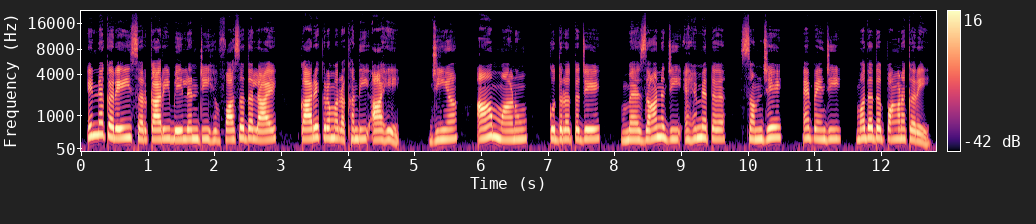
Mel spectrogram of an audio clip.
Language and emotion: Sindhi, neutral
